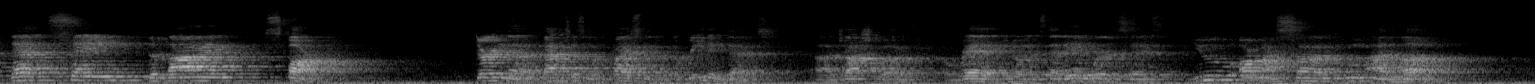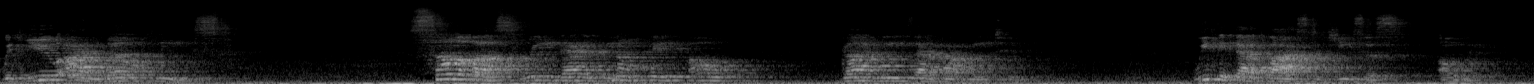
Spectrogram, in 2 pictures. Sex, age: male, 40-59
